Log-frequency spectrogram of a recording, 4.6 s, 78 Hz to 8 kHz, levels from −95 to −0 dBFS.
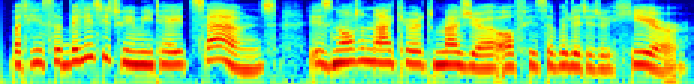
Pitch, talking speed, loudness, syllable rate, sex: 235 Hz, 205 wpm, -16 LUFS, 7.0 syllables/s, female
